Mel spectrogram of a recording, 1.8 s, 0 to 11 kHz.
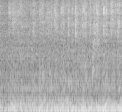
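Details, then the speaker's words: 1972 Mustang Mach 1 restoration V8 ($1,000 engine): deep steady idle with even low burble, no tapping or misses; lots of oil pressure, quiet, power steering pump audible; normal idle. "That thing runs good, man. I for $1,000 motor, I couldn't be any happier. Lots of oil pressure, quiet."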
